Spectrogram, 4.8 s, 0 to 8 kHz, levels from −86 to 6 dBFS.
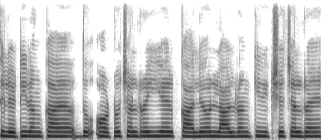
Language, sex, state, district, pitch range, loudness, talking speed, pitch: Hindi, female, Uttarakhand, Tehri Garhwal, 240-245 Hz, -13 LUFS, 225 wpm, 245 Hz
